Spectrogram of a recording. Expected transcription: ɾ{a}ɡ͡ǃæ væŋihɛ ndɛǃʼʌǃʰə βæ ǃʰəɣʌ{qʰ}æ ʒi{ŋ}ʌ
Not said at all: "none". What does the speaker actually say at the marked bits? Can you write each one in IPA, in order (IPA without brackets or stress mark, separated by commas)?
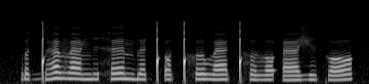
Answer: ə, ʔ, k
